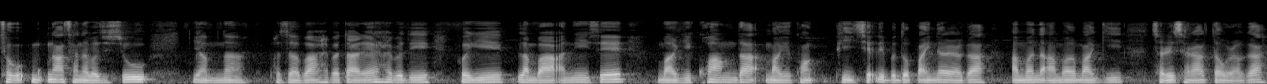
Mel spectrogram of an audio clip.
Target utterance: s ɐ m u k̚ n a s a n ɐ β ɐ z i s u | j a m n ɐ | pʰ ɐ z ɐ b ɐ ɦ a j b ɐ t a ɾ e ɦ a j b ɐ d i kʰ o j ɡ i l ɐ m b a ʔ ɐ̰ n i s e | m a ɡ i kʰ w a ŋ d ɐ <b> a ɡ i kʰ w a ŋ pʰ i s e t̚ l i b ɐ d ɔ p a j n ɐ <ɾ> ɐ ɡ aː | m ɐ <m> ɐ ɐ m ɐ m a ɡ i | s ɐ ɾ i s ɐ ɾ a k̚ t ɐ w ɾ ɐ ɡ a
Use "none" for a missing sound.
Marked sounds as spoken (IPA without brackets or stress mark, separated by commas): m, ɾ, n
